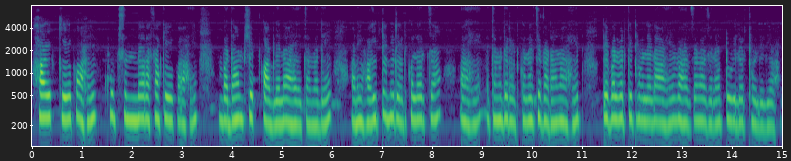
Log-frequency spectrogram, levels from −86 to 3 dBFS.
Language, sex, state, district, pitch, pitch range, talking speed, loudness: Marathi, female, Maharashtra, Washim, 230 Hz, 220-245 Hz, 150 wpm, -22 LUFS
